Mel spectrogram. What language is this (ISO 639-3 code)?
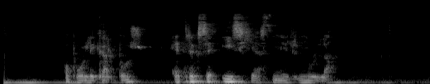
ell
